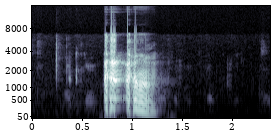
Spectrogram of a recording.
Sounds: Throat clearing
